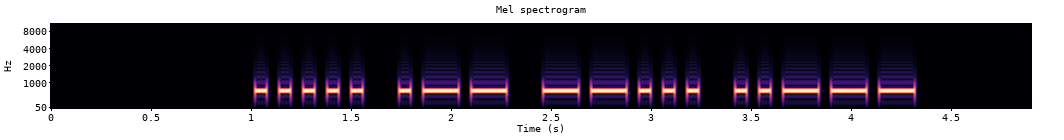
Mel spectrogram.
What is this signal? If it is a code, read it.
Morse code, heard as a keyed tone, about 20 wpm, 700 Hz. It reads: 5W72
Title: Four Letter-Number Combinations - 20wpm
